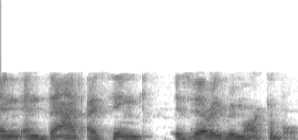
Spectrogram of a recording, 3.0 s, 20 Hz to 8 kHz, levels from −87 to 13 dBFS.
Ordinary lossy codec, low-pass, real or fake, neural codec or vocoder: AAC, 16 kbps; 7.2 kHz; real; none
